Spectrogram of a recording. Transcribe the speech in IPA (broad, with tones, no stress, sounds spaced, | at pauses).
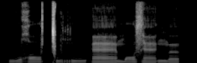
w u˨ ʁ ɔː˦ ǀ u˨ r uː˦ | æː˦˨ m ɔː˦ z æː˨˦ ŋ͡m œ˦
